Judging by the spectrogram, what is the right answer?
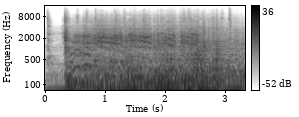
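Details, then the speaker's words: Minneapolis Moline A4T 1600 diesel tractor, chilly day, after fuel filter change: quiet cranking then a rough, uneven roar that wavers as it tries to settle; hard cold start. "Smoke, that's a good sign. It is a little chilly out."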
